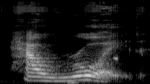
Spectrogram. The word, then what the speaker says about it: Howroyd: Okay, Janice Bryant Howroyd. I thought it was Howard at first, and I had to go back. It's Howroyd. I heard you pronouncing it.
